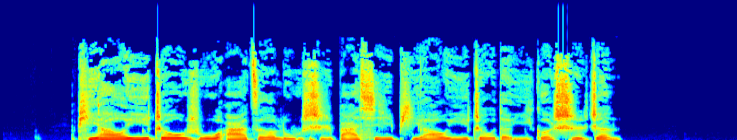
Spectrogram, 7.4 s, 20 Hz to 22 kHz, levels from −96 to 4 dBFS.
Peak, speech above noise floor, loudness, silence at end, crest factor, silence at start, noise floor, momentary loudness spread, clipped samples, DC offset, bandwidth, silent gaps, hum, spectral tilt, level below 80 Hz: 0 dBFS; 73 dB; -15 LUFS; 1.2 s; 16 dB; 0.8 s; -88 dBFS; 10 LU; under 0.1%; under 0.1%; 16 kHz; none; none; -3.5 dB/octave; -60 dBFS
